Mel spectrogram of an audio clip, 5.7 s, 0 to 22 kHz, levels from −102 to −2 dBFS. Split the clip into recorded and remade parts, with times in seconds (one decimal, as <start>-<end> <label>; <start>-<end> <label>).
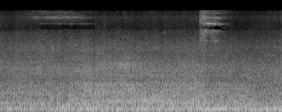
0.0-0.8 recorded; 0.8-1.9 remade; 1.9-5.7 recorded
